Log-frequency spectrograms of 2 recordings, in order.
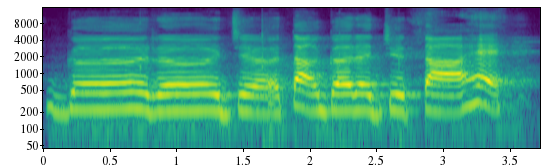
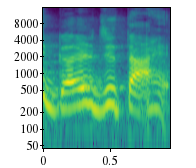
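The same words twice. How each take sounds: First: गरजता stretched very slowly and low; slow low गरजता, marked as not right; drawn-out wrong take. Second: Said in the usual way. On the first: Shown as a demonstration. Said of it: "ये नहीं". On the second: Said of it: "ये ज़्यादा उचित है".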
